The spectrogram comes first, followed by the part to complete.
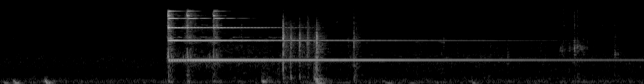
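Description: Chrome desk service bell rung by a cat's paw: three quick rings about a second and a half in, then a few duller taps. After that the bell's tone rings on, fading slowly.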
